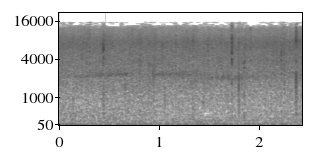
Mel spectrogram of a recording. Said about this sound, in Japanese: こんなに気温も低くて、まあ、雨もそれなりに降っている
